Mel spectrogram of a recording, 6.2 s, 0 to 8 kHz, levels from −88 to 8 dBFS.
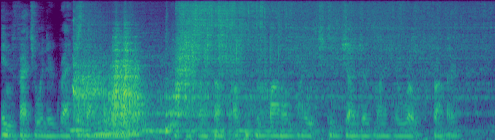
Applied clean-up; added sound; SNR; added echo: none; Water tap, faucet; -5 dB; reverberation time 0.2 s.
